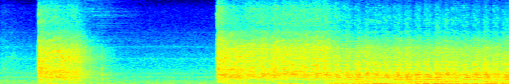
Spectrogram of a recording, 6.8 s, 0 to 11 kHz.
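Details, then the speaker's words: 1967 Chevrolet C10 V8 sitting about 10 years, cranked on the starter only, with no ignition to the distributor and no fuel, after replacing a broken rocker arm; an even, steady rhythm with no dragging. Everything rotates well and compression sounds good. "that sounds pretty good everything's rotating good sounded like we had good compression on everything"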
